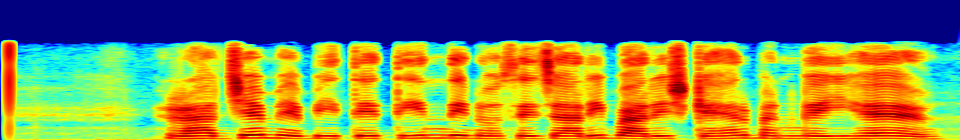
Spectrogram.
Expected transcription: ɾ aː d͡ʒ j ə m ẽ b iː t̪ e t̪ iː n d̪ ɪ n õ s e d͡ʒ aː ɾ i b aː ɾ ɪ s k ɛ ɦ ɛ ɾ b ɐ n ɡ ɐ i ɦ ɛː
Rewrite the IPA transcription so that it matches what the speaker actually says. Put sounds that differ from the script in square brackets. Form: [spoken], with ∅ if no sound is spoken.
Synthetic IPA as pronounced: ɾ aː d͡ʒ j ə m ẽ b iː t̪ e t̪ iː n d̪ ɪ n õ s e d͡ʒ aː ɾ i b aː ɾ ɪ [ʃ] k ɛ ɦ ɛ ɾ b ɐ n ɡ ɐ i ɦ ɛː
